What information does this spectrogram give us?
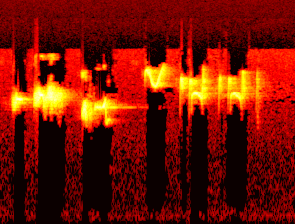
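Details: Blue-and-white flycatcher song: a clear whistled opening followed by lower slurred notes, then a quick series of high twittering notes, all in a quiet setting.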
